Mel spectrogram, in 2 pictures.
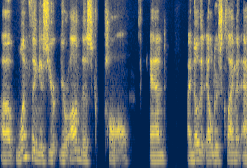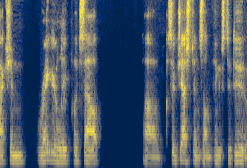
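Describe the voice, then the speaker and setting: A man with an American accent speaks at a medium pitch, somewhat breathy, with ordinary pitch variation. His pace is fairly slow, with long, frequent pauses. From Kansas, US Midwest. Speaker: climate activist. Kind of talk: Q&A on a conference call. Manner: halting, many fillers.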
